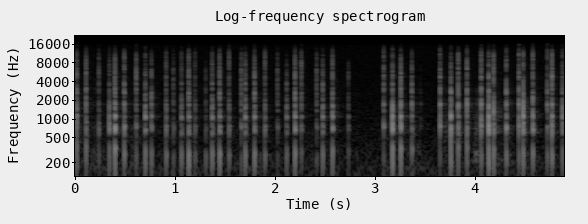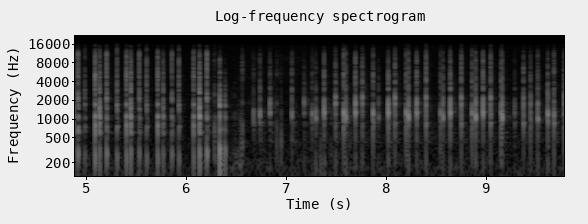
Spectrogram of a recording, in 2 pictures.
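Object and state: Cardboard soap box.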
